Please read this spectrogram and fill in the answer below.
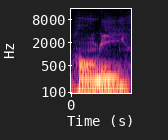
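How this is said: The name is said with French pronunciation. "But in French it's"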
